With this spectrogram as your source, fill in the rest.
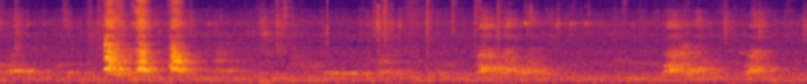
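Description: A dog barks sharply nearby.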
